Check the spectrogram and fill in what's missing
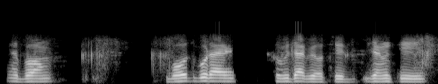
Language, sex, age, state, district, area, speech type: Odia, male, 18-30, Odisha, Nabarangpur, urban, conversation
